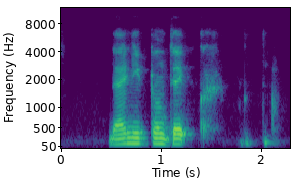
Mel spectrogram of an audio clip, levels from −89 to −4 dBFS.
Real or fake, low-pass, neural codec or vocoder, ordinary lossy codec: fake; 7.2 kHz; codec, 16 kHz, 2 kbps, FunCodec, trained on LibriTTS, 25 frames a second; Opus, 32 kbps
